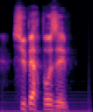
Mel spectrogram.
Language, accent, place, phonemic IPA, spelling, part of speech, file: French, France, Lyon, /sy.pɛʁ.po.ze/, superposer, verb, LL-Q150 (fra)-superposer.wav
- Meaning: to superimpose, overlay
